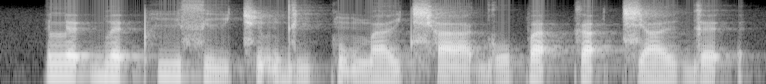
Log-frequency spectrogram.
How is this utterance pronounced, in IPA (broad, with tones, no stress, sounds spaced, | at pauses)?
l ɛ˦ ʔ b ɛ˦ ʔ pʰ i˦ sʰ i˨ t͡ɕ ũ˦˨ d i˦ k ũ˦˨ m a˦ ɪ̯ t͡ɕʰ ä˨ ɡ o˦ p ä˦ ʔ k ä˦ ʔ t͡ɕ a˦ ɪ̯ ɡ ɛ˦ ʔ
